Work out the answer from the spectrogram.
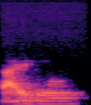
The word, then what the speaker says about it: ptyalin: It sometimes referred to as ptyalin. So other name of salivary amylase is ptyalin. The spelling is P-T-Y-A-L-I-N, where P is silent, it is spoken as ptyalin.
